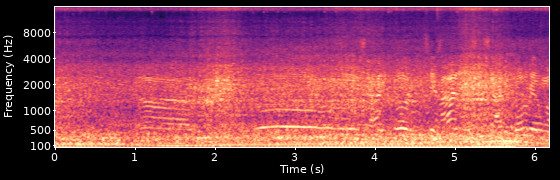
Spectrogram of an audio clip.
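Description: Dump truck's diesel engine running with a steady low drone as the truck drives through floodwater across a river crossing.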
